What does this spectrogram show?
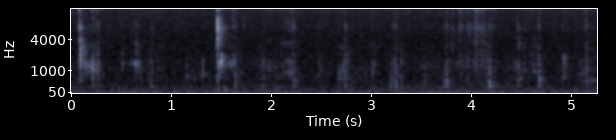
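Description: A person biting and chewing soft food close to the microphone, with scattered short wet mouth clicks, one louder click about a second and a half in.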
